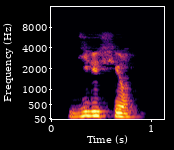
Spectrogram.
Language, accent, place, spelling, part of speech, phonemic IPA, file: French, France, Lyon, dilution, noun, /di.ly.sjɔ̃/, LL-Q150 (fra)-dilution.wav
- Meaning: dilution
